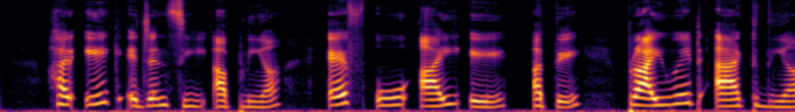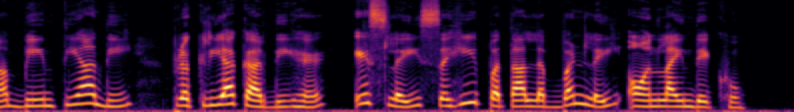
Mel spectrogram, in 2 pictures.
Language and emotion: Punjabi, neutral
